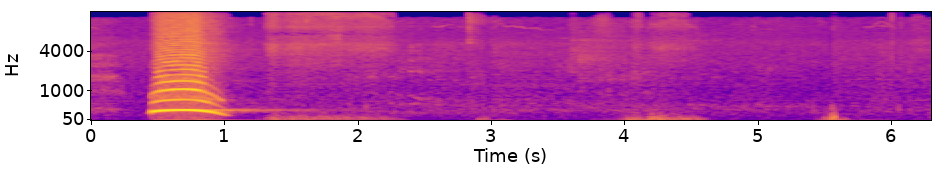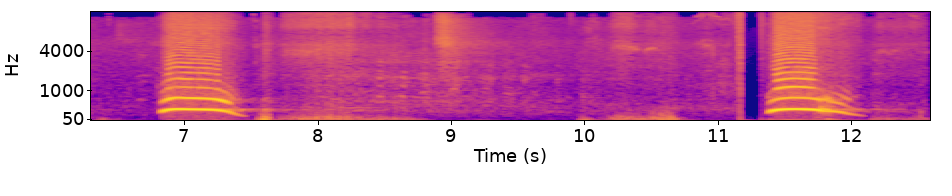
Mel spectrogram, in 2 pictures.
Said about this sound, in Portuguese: Parece que coruja não está com sono. Ela fecha os olhos assim, parece que fecha.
